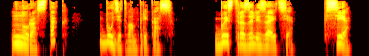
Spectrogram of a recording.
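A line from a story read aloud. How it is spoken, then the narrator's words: Commanding bark. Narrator (Russian): командным голосом рявкнул я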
